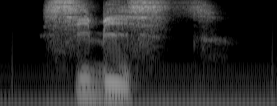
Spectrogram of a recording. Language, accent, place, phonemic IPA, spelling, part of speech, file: French, France, Lyon, /si.bist/, cibiste, noun, LL-Q150 (fra)-cibiste.wav
- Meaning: breaker (user of CB radio)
